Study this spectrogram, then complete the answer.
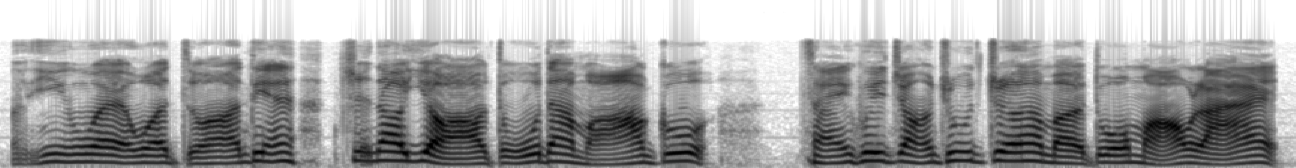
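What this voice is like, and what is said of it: Pitiful, whimpering voice. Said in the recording (Chinese): “故意用可怜兮兮的声音说”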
